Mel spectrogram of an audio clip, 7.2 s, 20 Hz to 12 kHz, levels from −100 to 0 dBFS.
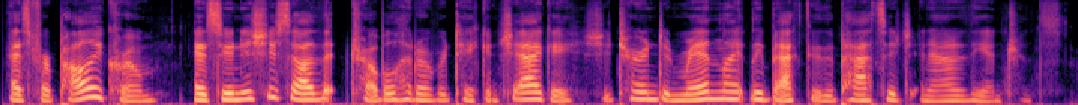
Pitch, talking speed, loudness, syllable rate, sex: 205 Hz, 225 wpm, -19 LUFS, 6.1 syllables/s, female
